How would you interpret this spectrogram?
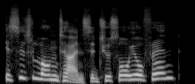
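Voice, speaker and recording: Giggly young lady tourist, a man's falsetto. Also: very animated, a little fast, warm tone, no echo, clean studio sound. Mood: gushing.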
